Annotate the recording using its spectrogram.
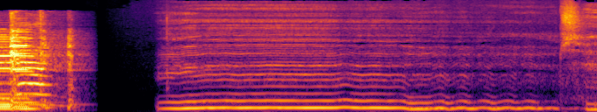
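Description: Guitar chords that cut off abruptly less than a second in, followed by a brief dead silence. Then a voice holds one long hummed note, steady at first and wavering near the end.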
